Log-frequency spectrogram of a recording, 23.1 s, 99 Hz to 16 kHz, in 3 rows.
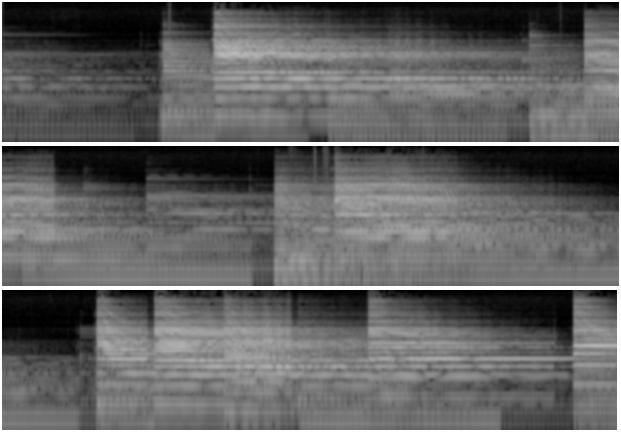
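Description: Electric guitar with P90 pickups, a Collings 290, played through a small valve combo amp with light overdrive. Full chords are struck every four or five seconds and each is left to ring and slowly die away, after a chord fading out at the start.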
